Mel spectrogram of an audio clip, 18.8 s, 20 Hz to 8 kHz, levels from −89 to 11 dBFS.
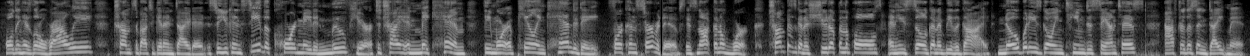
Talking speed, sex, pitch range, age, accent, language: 175 wpm, female, 170-210 Hz, 30-49, American, English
